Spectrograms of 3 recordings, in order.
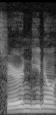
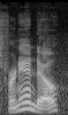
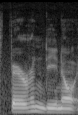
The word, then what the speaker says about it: Ferrandino: be talking about is fandino and son and Home Advisor I posted the same video not too long ago but wind up deleting it because I was pronouncing fandino as Fernando and Al the audio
